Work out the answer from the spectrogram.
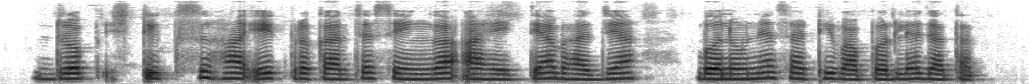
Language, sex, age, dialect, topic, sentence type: Marathi, female, 18-24, Varhadi, agriculture, statement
